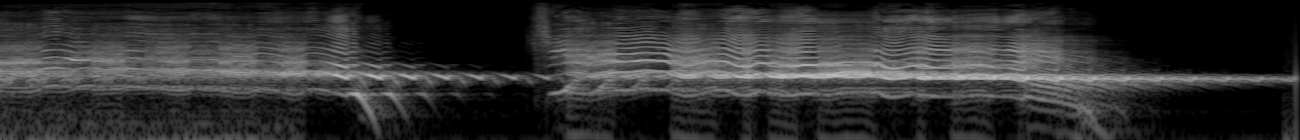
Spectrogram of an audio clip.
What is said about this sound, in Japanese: やがて痛々しい男の叫び声が混ざって聞こえてきます。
